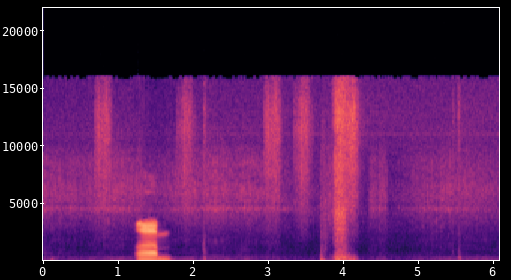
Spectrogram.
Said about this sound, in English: So we have a couple of cool ones: bees and parrots. So that's a bee. Ooh, whoa.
